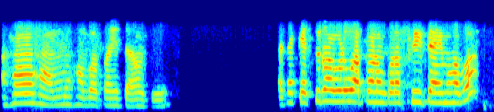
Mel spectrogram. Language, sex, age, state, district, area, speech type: Odia, female, 45-60, Odisha, Sundergarh, rural, conversation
